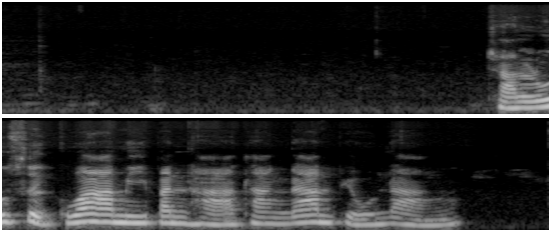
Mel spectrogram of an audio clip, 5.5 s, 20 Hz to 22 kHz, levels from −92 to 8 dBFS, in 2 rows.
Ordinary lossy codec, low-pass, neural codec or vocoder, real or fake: none; 19.8 kHz; none; real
